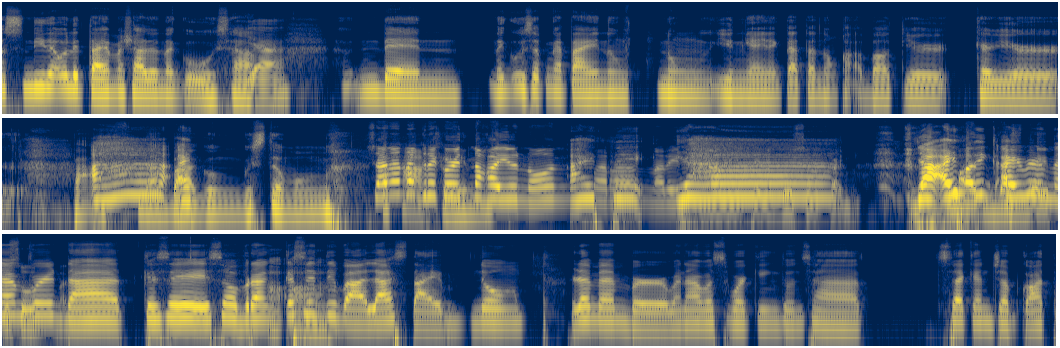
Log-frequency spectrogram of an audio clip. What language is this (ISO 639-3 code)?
fil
